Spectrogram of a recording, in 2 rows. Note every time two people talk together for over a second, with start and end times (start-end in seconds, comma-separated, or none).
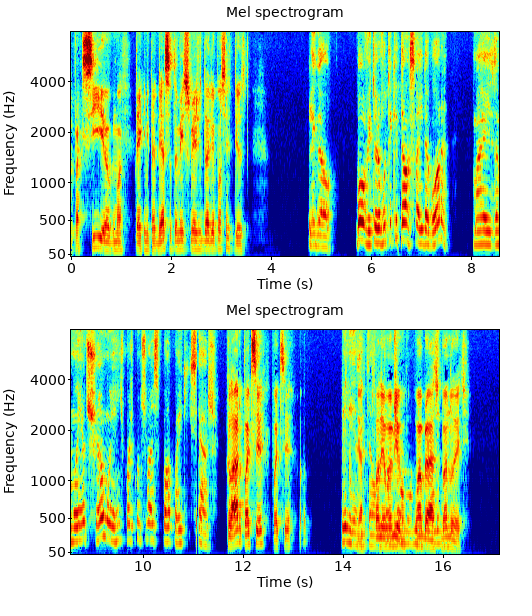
14.0-16.1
